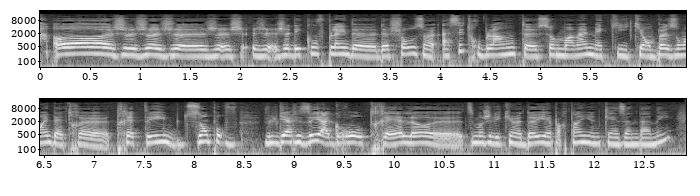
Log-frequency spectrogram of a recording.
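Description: Over noticeable background noise and audible room echo, a woman talks at a fairly slow pace with a medium pitch and fairly even intonation. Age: 30s. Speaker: radio columnist. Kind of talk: casual chat.

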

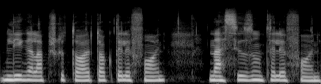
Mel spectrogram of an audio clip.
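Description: In a very clean recording with a silent background, a woman talks at a very fast pace and a medium pitch, her intonation monotone and flat, the sound dry and close with no echo. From Brazil, Rio de Janeiro. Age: 40s. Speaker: criminal lawyer. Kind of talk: casual interview.

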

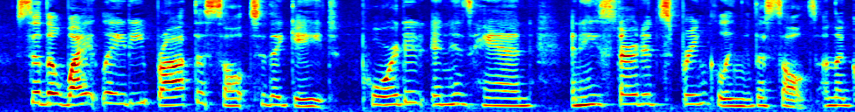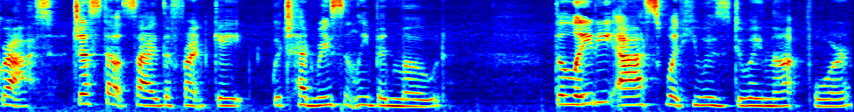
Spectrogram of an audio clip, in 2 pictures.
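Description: A woman talks with fairly even intonation in a fairly high pitch, her voice somewhat breathy. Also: moderate pace. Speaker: storyteller. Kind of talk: storytelling, reading folk tales aloud in a narrated, dramatized telling.

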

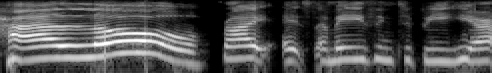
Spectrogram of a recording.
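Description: A woman speaks very slowly with a Scottish accent. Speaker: podcast host. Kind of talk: podcast interview.

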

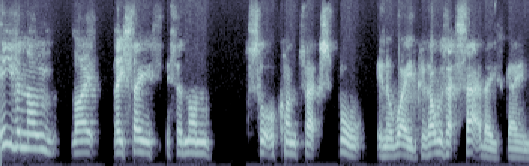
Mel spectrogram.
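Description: A man with a London accent, fairly slow in pace, lively in intonation. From South London. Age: 50s. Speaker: former footballer. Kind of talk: casual chat.

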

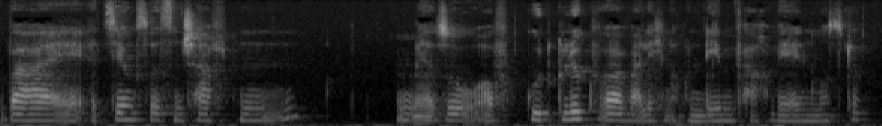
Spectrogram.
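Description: A woman talks at a moderate pace, her voice carrying audible room echo over noticeable background noise. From Germany, Rhön region. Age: 20s. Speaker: yoga teacher and podcaster. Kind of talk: personal storytelling monologue.

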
